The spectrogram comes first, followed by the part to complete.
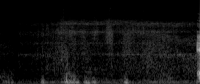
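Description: Faint rustling and a few soft knocks from a handheld camera being moved about, with a finger touching close to the lens.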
